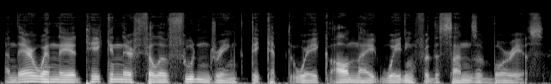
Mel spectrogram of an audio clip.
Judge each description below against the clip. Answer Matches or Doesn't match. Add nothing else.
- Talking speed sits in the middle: Doesn't match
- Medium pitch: Doesn't match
